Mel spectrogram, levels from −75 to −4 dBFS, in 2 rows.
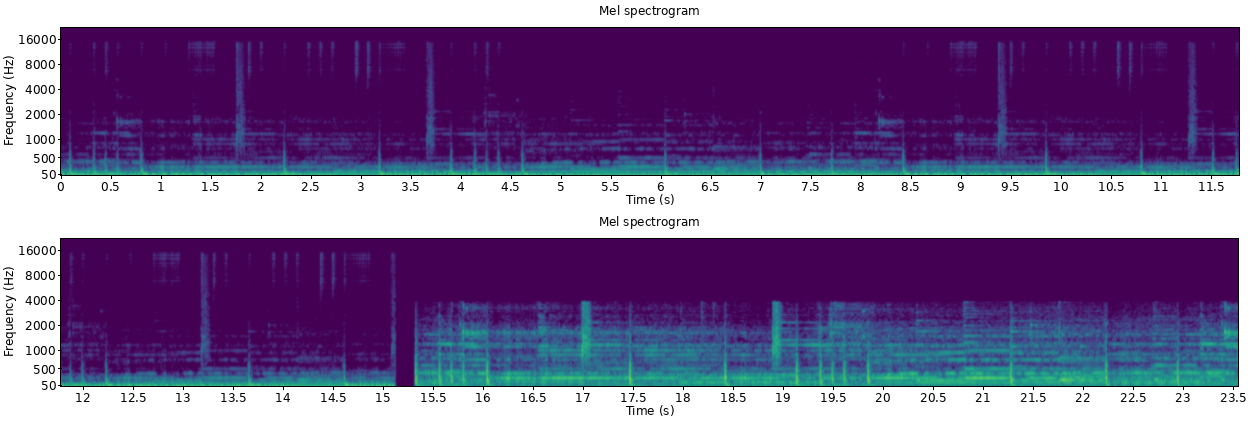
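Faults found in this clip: At 15.12 s, a 0.2 s dropout, then the audio goes dull and boxy through to the end, with nothing above 3.8 kHz. Level about the same, faint new noise floor underneath. Likely input switched to a poorer device: headset call profile or another mic.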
